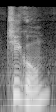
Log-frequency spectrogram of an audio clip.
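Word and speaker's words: 지금: কোথায় অদি অদি কোথায় ছিগুম এখন ছিগুম এখন অর্থাৎ আমরা জিউদ যদি শব্দের শুরুতে বসাই তাহলে সেটা ছ এর মত উচ্চারণ হয় তাহলে আমরা এটাকে বলতে পারি ছিগুম এখন চাংসু চাংসু অর্থ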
